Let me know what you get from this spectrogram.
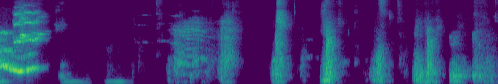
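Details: Five-week-old Cavalier King Charles Spaniel puppies from Myra and Remy's litter, indoors at Red Barn Cavaliers on a chilly Thursday morning during weight checks: a high squeal opens, then short rough grunts and yips follow roughly every half second.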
